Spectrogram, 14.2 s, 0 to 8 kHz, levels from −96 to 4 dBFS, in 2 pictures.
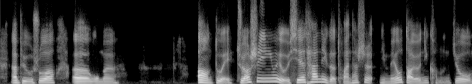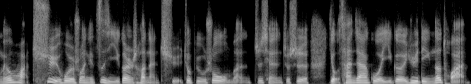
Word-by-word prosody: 那 180 Hz, -, +5 dB
比 165 Hz, -1 st, -4 dB
如 150 Hz, 0 st, -2 dB
说， 180 Hz, +2 st, +3 dB, 0.2 s
呃， 150 Hz, -2 st, +7 dB
我 145 Hz, 0 st, -2 dB
们 135 Hz, +1 st, -6 dB, 1.2 s
嗯， 200 Hz, -6 st, +9 dB
对， 160 Hz, -2 st, +1 dB
主 185 Hz, -, +2 dB
要 220 Hz, -, +7 dB
是 295 Hz, +5 st, 0 dB
因 285 Hz, 0 st, -2 dB
为 290 Hz, -, +2 dB
有 -, -, +4 dB
一 -, -, -3 dB
些 215 Hz, +1 st, +4 dB
它 245 Hz, +2 st, +3 dB
那 250 Hz, -2 st, 0 dB
个 -, -, -1 dB
团， 145 Hz, -1 st, -4 dB
它 185 Hz, -, -4 dB
是 200 Hz, 0 st, -4 dB
你 155 Hz, -, -9 dB
没 140 Hz, 0 st, -6 dB
有 195 Hz, +6 st, +2 dB
导 220 Hz, -, +3 dB
游 135 Hz, -, -1 dB
你 170 Hz, +4 st, -9 dB
可 180 Hz, -, -15 dB
能 -, -, -17 dB
就 165 Hz, -5 st, -1 dB
没 145 Hz, +3 st, -6 dB
有 190 Hz, -, +2 dB
办 205 Hz, 0 st, -5 dB
法 190 Hz, -, -3 dB
去， 260 Hz, -, -3 dB
或 175 Hz, +3 st, 0 dB
者 165 Hz, -, +2 dB
说 180 Hz, +2 st, -4 dB
你 145 Hz, -, -7 dB
自 210 Hz, +9 st, -5 dB
己 145 Hz, -9 st, -6 dB
一 -, -, -8 dB
个 190 Hz, -, +2 dB
人 170 Hz, -, 0 dB
是 150 Hz, -, -6 dB
很 135 Hz, -3 st, -1 dB
难 -, -, -11 dB
去。 330 Hz, +1 st, -8 dB
就 180 Hz, -, 0 dB
比 155 Hz, -2 st, -9 dB
如 140 Hz, -, -7 dB
说 180 Hz, +4 st, -1 dB
我 150 Hz, -, -4 dB
们 -, -, -14 dB
之 175 Hz, -1 st, -8 dB
前 175 Hz, -, -8 dB
就 160 Hz, -, -10 dB
是 155 Hz, -4 st, -3 dB, 0.3 s
有 -, -, 0 dB
参 160 Hz, 0 st, -2 dB
加 175 Hz, -1 st, +2 dB
过 170 Hz, -2 st, -1 dB
一 125 Hz, -, -6 dB
个 150 Hz, -3 st, +1 dB
雨 155 Hz, +1 st, 0 dB
林 140 Hz, -2 st, -5 dB
的 205 Hz, +3 st, +4 dB
团， -, -, -3 dB
170 Hz, 295 characters per minute, -24 LUFS, 150-190 Hz, 1.2 s, 嗯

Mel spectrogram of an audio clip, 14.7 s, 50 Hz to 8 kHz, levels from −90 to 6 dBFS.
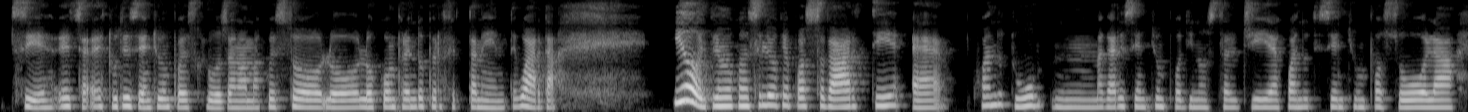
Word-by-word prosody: Sì, 190 Hz, -3 st, -1 dB
eh 215 Hz, +1 st, 0 dB
ce 195 Hz, -3 st, -5 dB
e 215 Hz, +1 st, -3 dB
tu 215 Hz, 0 st, -1 dB
ti 225 Hz, +1 st, +4 dB
senti 190 Hz, -2 st, -2 dB
un 205 Hz, 0 st, +1 dB
po' 205 Hz, -, -4 dB
esclusa, 185 Hz, -1 st, -1 dB
no, 180 Hz, 0 st, -2 dB
ma 180 Hz, 0 st, -5 dB
questo 200 Hz, 0 st, +1 dB
lo 185 Hz, 0 st, +2 dB
lo 190 Hz, -1 st, +1 dB
comprendo 200 Hz, +1 st, -1 dB
perfettamente. 200 Hz, -3 st, -5 dB
Guarda 205 Hz, -4 st, +1 dB, 1.2 s
io 345 Hz, +1 st, +10 dB
il 225 Hz, -6 st, +6 dB
primo 225 Hz, +1 st, +5 dB
consiglio 240 Hz, +2 st, +3 dB
che 240 Hz, 0 st, -2 dB
posso 220 Hz, 0 st, -1 dB
darti 215 Hz, +3 st, +1 dB
è: 185 Hz, 0 st, -2 dB, 0.2 s
quando 250 Hz, +2 st, -2 dB
tu, 230 Hz, 0 st, +1 dB
mhmm, 195 Hz, -1 st, -6 dB
magari 200 Hz, +2 st, -2 dB
senti 210 Hz, 0 st, -4 dB
un 210 Hz, -, -1 dB
po' 205 Hz, -1 st, -6 dB
di 195 Hz, +1 st, -8 dB
nostalgia, 195 Hz, 0 st, -4 dB
quando 200 Hz, 0 st, -3 dB
ti 205 Hz, -, -25 dB
senti 205 Hz, 0 st, -6 dB
un 195 Hz, -1 st, -4 dB
po' 205 Hz, +1 st, -4 dB
sola 195 Hz, -1 st, +1 dB
200 Hz, 170 wpm, -23 LUFS, 195-215 Hz, 1.2 s, io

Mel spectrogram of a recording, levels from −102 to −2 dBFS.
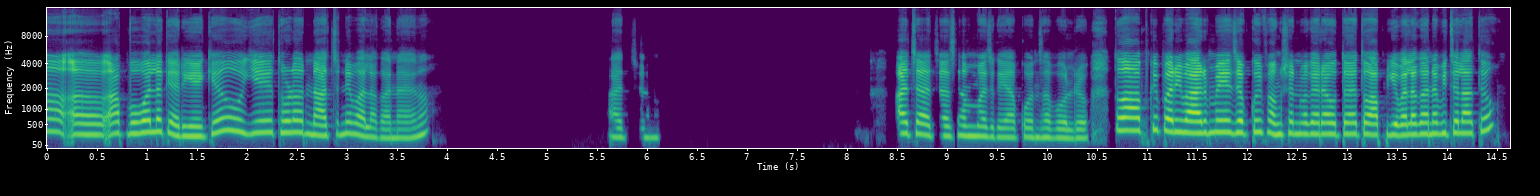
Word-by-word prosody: अ, 260 Hz, -2 st, 0 dB
आप 280 Hz, -1 st, -4 dB
वो 275 Hz, 0 st, 0 dB
वाला 310 Hz, +1 st, +3 dB
कह 290 Hz, -5 st, -1 dB
रहीं 225 Hz, 0 st, -1 dB
हैं 220 Hz, -1 st, +1 dB
क्या? 310 Hz, +8 st, -2 dB, 0.2 s
ये 300 Hz, +2 st, -2 dB
थोड़ा 305 Hz, 0 st, 0 dB
नाचने 260 Hz, 0 st, -2 dB
वाला 230 Hz, -6 st, -3 dB
गाना 190 Hz, -1 st, -7 dB
है 190 Hz, +2 st, -7 dB
ना? 260 Hz, +5 st, -7 dB, 1.8 s
अच्छा। 195 Hz, -1 st, -11 dB, 2.4 s
अच्छा, 280 Hz, -1 st, +2 dB
अच्छा, 235 Hz, -1 st, -3 dB
समझ 225 Hz, -1 st, -4 dB
गई, 205 Hz, -1 st, -7 dB
आप 200 Hz, -1 st, -5 dB
कौन-सा 200 Hz, -1 st, -6 dB
बोल 190 Hz, -1 st, -5 dB
रहे 185 Hz, -, -6 dB
हो। -, -, -7 dB, 0.3 s
तो 350 Hz, -, 0 dB
आपके 350 Hz, +1 st, +4 dB
परिवार 305 Hz, -2 st, +6 dB
में 310 Hz, 0 st, +5 dB
जब 300 Hz, -2 st, +2 dB
कोई 315 Hz, +1 st, -2 dB
फंक्शन 275 Hz, +1 st, -1 dB
वगैरह 275 Hz, 0 st, 0 dB
होता 270 Hz, 0 st, -1 dB
है, 275 Hz, -, +1 dB
तो 270 Hz, -, -2 dB
आप 255 Hz, -1 st, +2 dB
ये 255 Hz, 0 st, +1 dB
वाला 250 Hz, +1 st, +3 dB
गाना 275 Hz, +1 st, +1 dB
भी 285 Hz, -, -1 dB
चलाते 290 Hz, +3 st, +1 dB
हो? 395 Hz, +5 st, -3 dB
265 Hz, 175 wpm, -22 LUFS, 225-290 Hz, 2.4 s, परिवार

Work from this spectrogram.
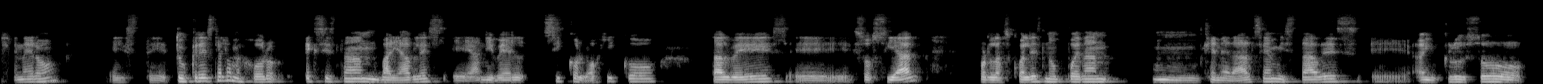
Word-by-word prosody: género, 130 Hz, +6 st, -3 dB, 0.5 s
este, 100 Hz, -1 st, -9 dB
¿tú 140 Hz, -1 st, +3 dB
crees 150 Hz, 0 st, +2 dB
que 180 Hz, -, 0 dB
a -, -, -1 dB
lo 185 Hz, -, -1 dB
mejor 130 Hz, -3 st, -1 dB, 0.2 s
existan 135 Hz, -2 st, +1 dB
variables, 110 Hz, +6 st, 0 dB
eh, 90 Hz, -1 st, -4 dB
a -, -, -2 dB
nivel 105 Hz, 0 st, 0 dB
psicológico, 135 Hz, -, -3 dB, 0.5 s
tal 115 Hz, 0 st, +5 dB
vez, 130 Hz, +4 st, +2 dB
eh, 95 Hz, 0 st, -4 dB
social, -, -, +3 dB, 0.6 s
por 115 Hz, -, +1 dB
las 105 Hz, -1 st, +2 dB
cuales 120 Hz, +3 st, +3 dB
no 125 Hz, -2 st, 0 dB
puedan, 125 Hz, 0 st, +2 dB, 0.3 s
mm, 100 Hz, -4 st, 0 dB
generarse 105 Hz, +5 st, 0 dB
amistades, 130 Hz, +1 st, 0 dB
eh, -, -, -11 dB
a 110 Hz, -, +2 dB
incluso, 115 Hz, +1 st, +1 dB
120 Hz, 115 wpm, -23 LUFS, 110-135 Hz, 0.6 s, tal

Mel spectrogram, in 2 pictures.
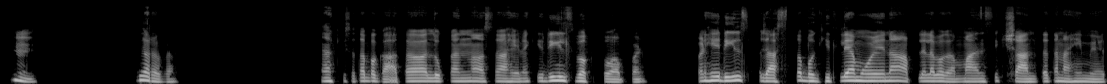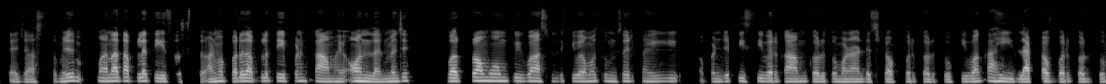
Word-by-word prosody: हं. 150 Hz, -10 st, +1 dB, 1.1 s
बरोबर. 125 Hz, -10 st, +1 dB, 1.5 s
नक्कीच. 150 Hz, -2 st, -4 dB
आता 155 Hz, +3 st, -2 dB
बघा 140 Hz, -6 st, -1 dB
आता 150 Hz, +1 st, +2 dB
लोकांना 150 Hz, 0 st, 0 dB
असं 140 Hz, +1 st, -5 dB
आहे 135 Hz, -1 st, 0 dB
ना, 140 Hz, -, -3 dB
की 155 Hz, +2 st, -6 dB
रील्स 180 Hz, 0 st, +4 dB
बघतो 135 Hz, -3 st, 0 dB
आपण. 115 Hz, 0 st, -3 dB, 0.5 s
पण 160 Hz, -, -1 dB
हे 180 Hz, +2 st, +5 dB
रील्स 180 Hz, +3 st, +3 dB
जास्त 150 Hz, +5 st, 0 dB
बघितल्यामुळे 165 Hz, +2 st, +3 dB
ना, 170 Hz, 0 st, +3 dB
आपल्याला 150 Hz, 0 st, -1 dB
बघा 140 Hz, -4 st, +1 dB
मानसिक 135 Hz, +3 st, -3 dB
शांतता 135 Hz, +2 st, 0 dB
नाही 135 Hz, -1 st, 0 dB
मिळत 120 Hz, -3 st, -2 dB
ते -, -, -4 dB
जास्त, 120 Hz, -1 st, -7 dB
म्हणजे 160 Hz, +6 st, +1 dB, 0.2 s
मनात 155 Hz, +2 st, +4 dB
आपलं 160 Hz, -1 st, +4 dB
तेच 140 Hz, -2 st, +1 dB
असतं -, -, -11 dB
आणि 125 Hz, +3 st, +1 dB
मग 155 Hz, -, +2 dB
परत 145 Hz, +2 st, +3 dB
आपलं 155 Hz, +1 st, +1 dB
ते 155 Hz, -, +4 dB
पण 155 Hz, +1 st, -2 dB
काम 135 Hz, -3 st, +4 dB
आहे 130 Hz, -, -1 dB
ऑनलाईन 140 Hz, -4 st, +4 dB
म्हणजे 140 Hz, +5 st, +1 dB, 0.4 s
वर्क 150 Hz, -1 st, +6 dB
फ्रॉम 170 Hz, -1 st, +6 dB
होम 160 Hz, 0 st, +4 dB
किंवा 155 Hz, 0 st, +1 dB
असू 150 Hz, 0 st, -1 dB
दे 145 Hz, -, -11 dB
किंवा 145 Hz, -1 st, 0 dB
मग 150 Hz, -, -1 dB
तुमचं 150 Hz, 0 st, -3 dB
काही 140 Hz, +1 st, -4 dB, 0.2 s
आपण 135 Hz, 0 st, -7 dB
जे 145 Hz, -, -2 dB
पीसीवर 140 Hz, -1 st, -1 dB
काम 135 Hz, 0 st, +2 dB
करतो 130 Hz, -1 st, -2 dB
म्हणा 125 Hz, -1 st, 0 dB
डेस्कटॉपवर 125 Hz, +1 st, -4 dB
करतो 125 Hz, 0 st, -5 dB
किंवा 135 Hz, +1 st, 0 dB
काही 145 Hz, -4 st, +2 dB
लॅपटॉपवर 130 Hz, +1 st, +2 dB
करतो 125 Hz, -1 st, -4 dB
145 Hz, 175 wpm, -25 LUFS, 130-155 Hz, 1.5 s, वर्क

